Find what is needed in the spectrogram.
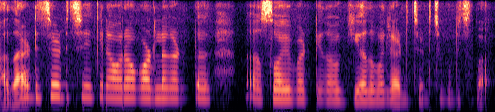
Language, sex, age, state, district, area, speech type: Malayalam, female, 60+, Kerala, Wayanad, rural, spontaneous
